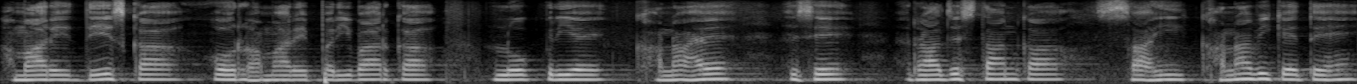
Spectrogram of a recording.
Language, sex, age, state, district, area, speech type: Hindi, male, 18-30, Rajasthan, Bharatpur, rural, spontaneous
